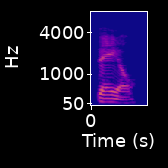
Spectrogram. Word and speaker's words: Baal: That's how it's pronounced, Baal.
